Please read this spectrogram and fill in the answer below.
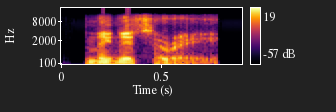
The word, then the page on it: minatory: British English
